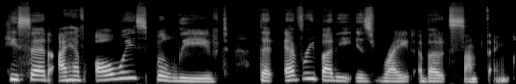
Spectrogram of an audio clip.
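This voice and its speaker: An older woman chatting as a podcast guest, telling a story in a halting, thoughtful way. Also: lowish voice, sing-song, mellow, dry recording, studio quality. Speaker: podcast guest, retired journalist and producer. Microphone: close podcast microphone.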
